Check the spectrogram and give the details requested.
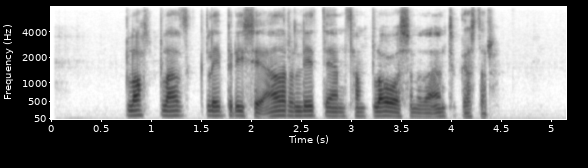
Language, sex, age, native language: Icelandic, male, 20-29, Icelandic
